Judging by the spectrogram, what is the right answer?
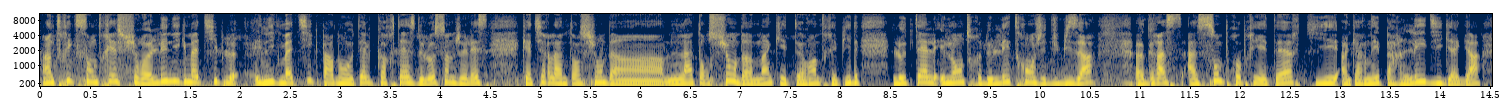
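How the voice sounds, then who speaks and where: Dark, mellow, somewhat breathy speech from a woman at medium pitch. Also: lively intonation, fairly slow pace, very even loudness. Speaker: radio co-host. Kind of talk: casual radio chat. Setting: studio.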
